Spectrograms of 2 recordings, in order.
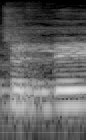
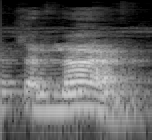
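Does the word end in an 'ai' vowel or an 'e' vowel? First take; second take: e; ai. First: The word ends in a plain 'e' vowel. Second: The word ends in an 'ai' vowel. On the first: The speaker calls it wrong. "ਇਸ ਦਾ ਗਲਤ ਉਚਾਰਨ ਹੈ" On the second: The speaker calls it right. "ਇਸ ਦਾ ਸਹੀ ਉਚਾਰਨ"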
